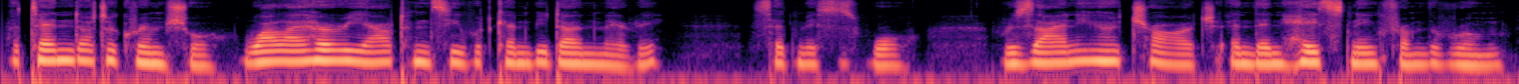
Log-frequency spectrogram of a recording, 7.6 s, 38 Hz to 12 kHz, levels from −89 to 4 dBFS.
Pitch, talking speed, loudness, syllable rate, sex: 165 Hz, 205 wpm, -19 LUFS, 5.6 syllables/s, female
